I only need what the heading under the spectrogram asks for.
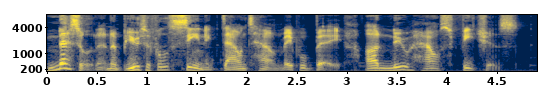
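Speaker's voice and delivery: corny, cheesy commercial announcer voice-over. Asked to sell someone on the new house, pitching it in a cheesy announcer voice. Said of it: "do my best cheesy announcer voice".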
